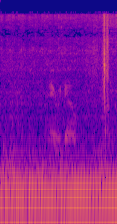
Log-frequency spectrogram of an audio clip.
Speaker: choke is on it's got an exhaust heat choke let's let her warm up here I'm going to give her a little bit of gas so she Smooths out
